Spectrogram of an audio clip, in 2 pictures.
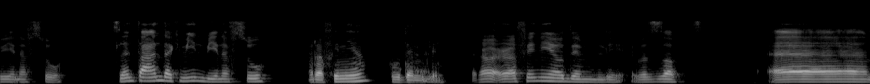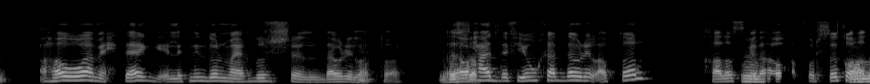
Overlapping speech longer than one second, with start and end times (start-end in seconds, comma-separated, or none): none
